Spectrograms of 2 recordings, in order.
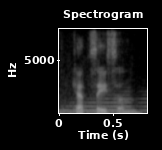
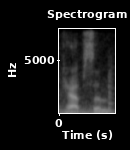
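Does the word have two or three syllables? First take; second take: three; two. First: The word is said with three full syllables. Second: The word is shortened to two syllables. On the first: The speaker calls it right. "that's what it's pronounced" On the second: The speaker calls it wrong. "not capsin"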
